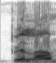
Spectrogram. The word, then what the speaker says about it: Blum: তো শুরুতেই যে বিষয়টা ক্লিয়ার করব, তো অনেকে আমাকে আসলে বলেন যে ভাই এটা ব্লাম উচ্চারণ হবে না বুলুম উচ্চারণ হবে।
